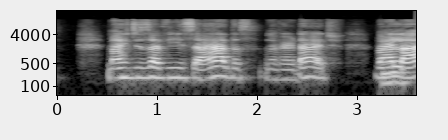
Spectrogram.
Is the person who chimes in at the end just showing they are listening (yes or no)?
yes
